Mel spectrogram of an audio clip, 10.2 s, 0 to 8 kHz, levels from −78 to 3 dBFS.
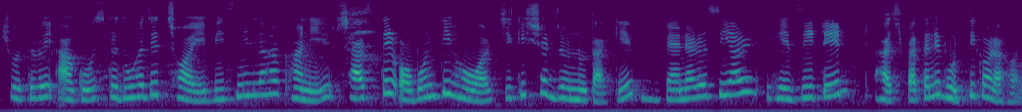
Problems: background sounds at intervals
